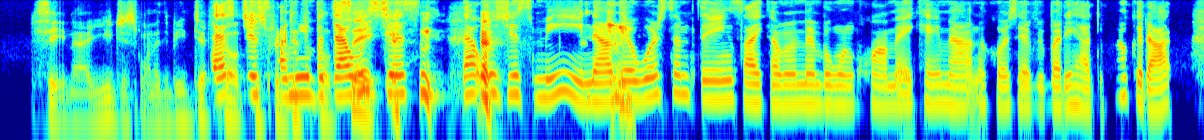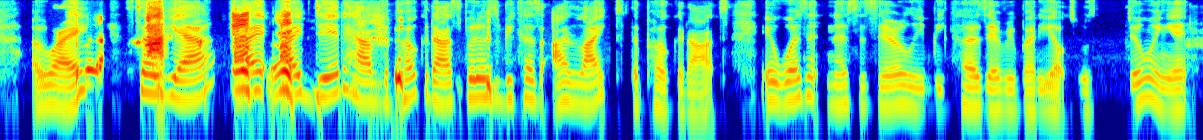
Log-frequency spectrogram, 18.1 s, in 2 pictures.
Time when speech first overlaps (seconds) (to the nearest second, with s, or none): 2 s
